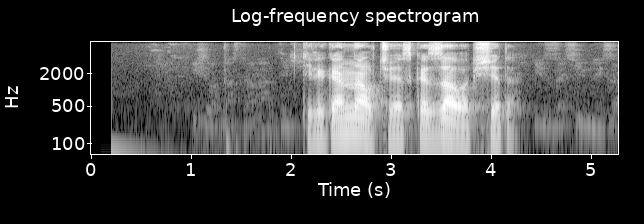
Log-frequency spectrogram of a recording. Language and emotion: Russian, angry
